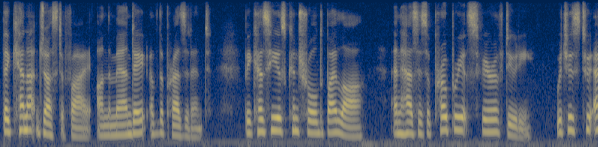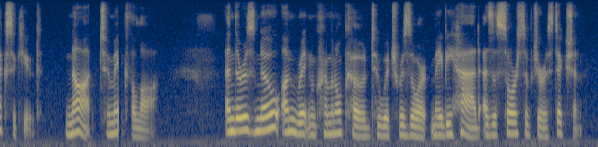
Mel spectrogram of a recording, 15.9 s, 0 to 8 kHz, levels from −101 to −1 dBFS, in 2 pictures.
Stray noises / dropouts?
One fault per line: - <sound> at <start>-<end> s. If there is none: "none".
- dropout at 9.6-9.6 s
